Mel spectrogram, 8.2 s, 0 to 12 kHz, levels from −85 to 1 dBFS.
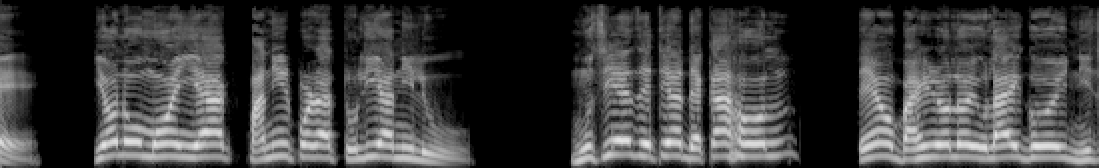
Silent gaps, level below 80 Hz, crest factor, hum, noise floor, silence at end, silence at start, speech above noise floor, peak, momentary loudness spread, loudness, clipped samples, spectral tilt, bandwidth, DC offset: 0.32-0.68 s, 3.58-4.25 s, 6.02-6.41 s; -82 dBFS; 16 dB; none; under -90 dBFS; 0 s; 0 s; over 73 dB; -2 dBFS; 9 LU; -17 LUFS; under 0.1%; -5 dB/octave; 10.5 kHz; under 0.1%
